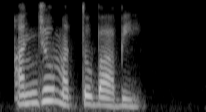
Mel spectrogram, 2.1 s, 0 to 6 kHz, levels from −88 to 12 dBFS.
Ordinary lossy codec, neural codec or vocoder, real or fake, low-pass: none; vocoder, 44.1 kHz, 128 mel bands, Pupu-Vocoder; fake; 5.4 kHz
